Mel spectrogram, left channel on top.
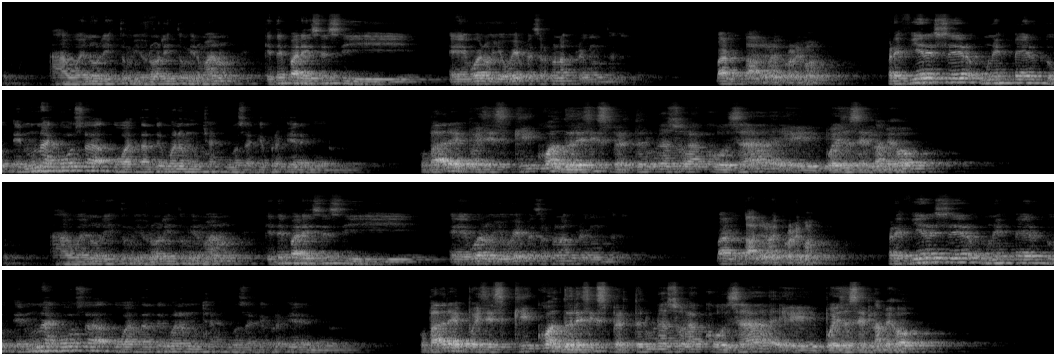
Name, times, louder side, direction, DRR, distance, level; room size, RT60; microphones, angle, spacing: voice 1, 0.5-2.3 2.6-4.1 4.5-6.1 7.1-7.4 8.9-13.9, left 2 dB, 65° left, 2 dB, 0.5 m, -31 dB
voice 2, 7.4-8.1 14.7-19.6, right 1 dB, 35° right, 1 dB, 0.5 m, -28 dB
3.0 x 2.3 x 2.9 m, 1.1 s
head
